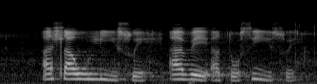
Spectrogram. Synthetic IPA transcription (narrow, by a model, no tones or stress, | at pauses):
aɬawuliswɛaβɛʔad̥ʱosiːswɛ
